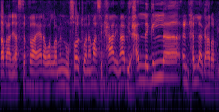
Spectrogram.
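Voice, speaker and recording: Noticeable background noise sits behind speech delivered at a moderate pace with ordinary pitch variation. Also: man. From Saudi Arabia. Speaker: travel vlogger. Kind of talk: travel vlog. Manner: animated.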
